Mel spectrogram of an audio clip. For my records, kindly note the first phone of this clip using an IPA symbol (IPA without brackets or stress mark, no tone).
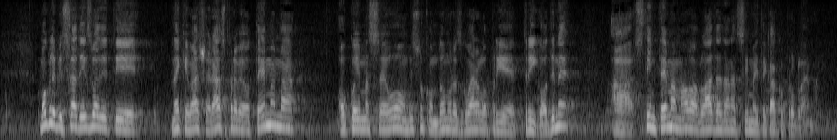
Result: m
